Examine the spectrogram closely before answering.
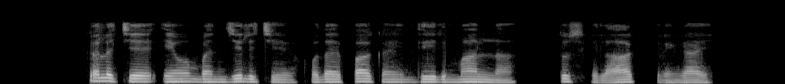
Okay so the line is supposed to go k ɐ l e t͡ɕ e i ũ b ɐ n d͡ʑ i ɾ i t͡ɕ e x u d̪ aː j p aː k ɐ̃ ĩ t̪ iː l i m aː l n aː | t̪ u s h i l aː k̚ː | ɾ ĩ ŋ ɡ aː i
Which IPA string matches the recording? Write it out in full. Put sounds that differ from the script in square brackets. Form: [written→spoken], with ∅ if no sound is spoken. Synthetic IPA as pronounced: k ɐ l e t͡ɕ e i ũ b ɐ n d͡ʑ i [ɾ→l] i t͡ɕ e x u d̪ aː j p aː k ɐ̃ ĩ [t̪→d̪] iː l i m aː l n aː | t̪ u s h i l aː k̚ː | ɾ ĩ ŋ ɡ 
